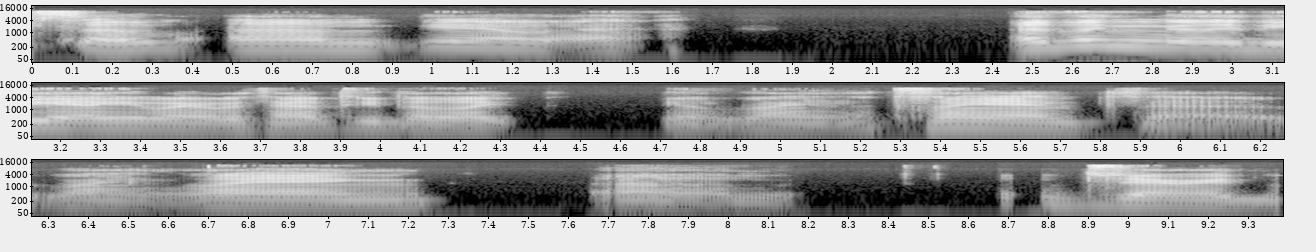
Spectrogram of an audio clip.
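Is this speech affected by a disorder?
Yes: spinal muscular atrophy; can be a little difficult to understand at times.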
